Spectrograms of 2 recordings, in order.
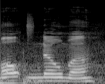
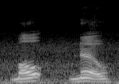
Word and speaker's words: Multnomah: Multnomah, and I asked, that's how you say it, Multnomah Falls.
